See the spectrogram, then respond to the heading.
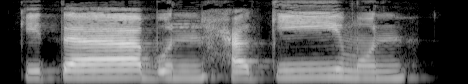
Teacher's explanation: हा पर हरकतें जल्दी पढ़ेंगे, हलक से अदा करेंगे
